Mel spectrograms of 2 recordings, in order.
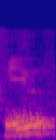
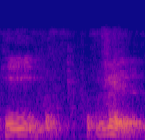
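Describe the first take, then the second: First: HE'LL run together as one syllable; short form "he'll", no gap inside; contracted, single syllable. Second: HE and WILL as two separate words; uncontracted "he will", a gap between the words; full form, separated. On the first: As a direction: squeeze "he will" into a single "he'll". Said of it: "single syllable". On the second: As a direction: say "he", pause, then "will". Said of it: "इसके बीच का एक syllable ये है he". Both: Shown as a demonstration.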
